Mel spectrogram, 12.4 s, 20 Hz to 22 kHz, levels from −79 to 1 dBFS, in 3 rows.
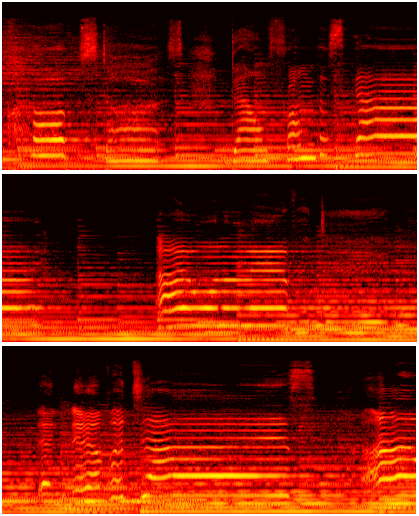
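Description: No technical faults can be heard anywhere in the clip.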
